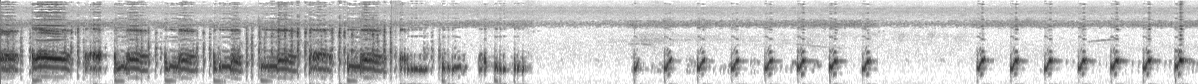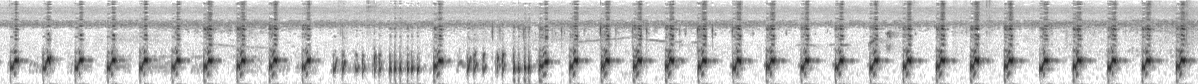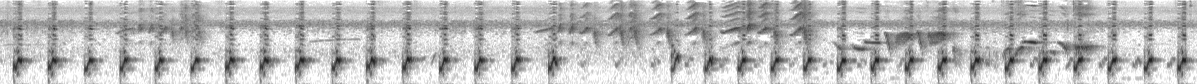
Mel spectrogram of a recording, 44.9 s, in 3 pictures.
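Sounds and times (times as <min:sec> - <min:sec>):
bird call: 0:00.0 - 0:06.7, 0:12.2 - 0:44.9
high bird chirps: 0:12.2 - 0:44.9.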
